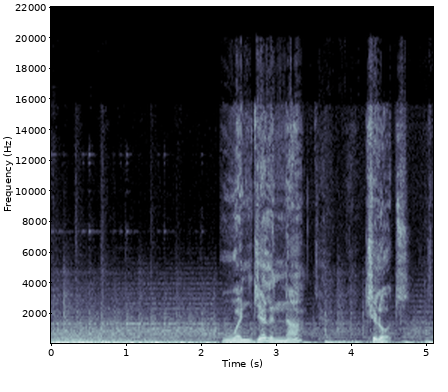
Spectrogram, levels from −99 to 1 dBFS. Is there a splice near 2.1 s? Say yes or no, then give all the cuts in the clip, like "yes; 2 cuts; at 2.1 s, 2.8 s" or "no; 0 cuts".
yes; 1 cut; at 2.1 s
